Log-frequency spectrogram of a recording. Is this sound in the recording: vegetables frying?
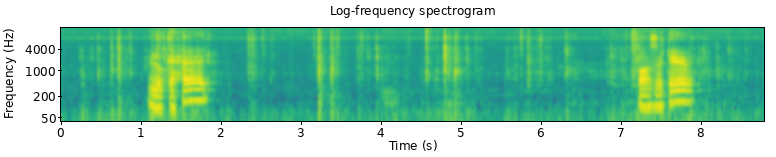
no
